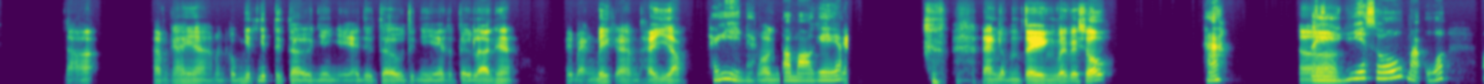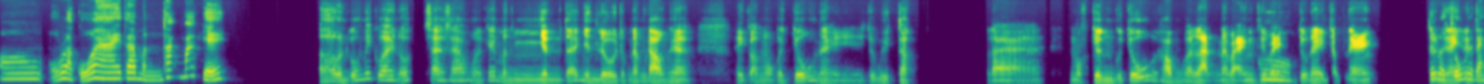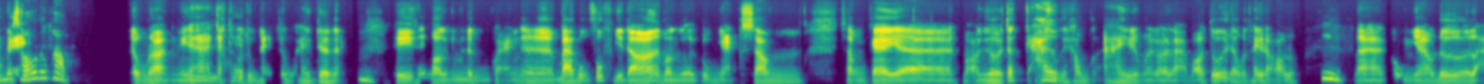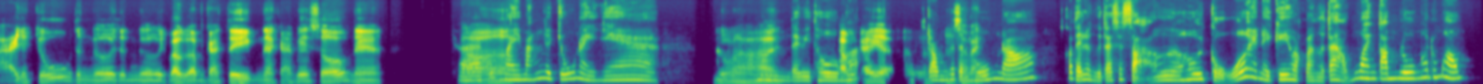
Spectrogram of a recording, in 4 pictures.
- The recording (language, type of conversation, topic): Vietnamese, podcast, Bạn có thể kể một kỷ niệm khiến bạn tự hào về văn hoá của mình không nhỉ?
- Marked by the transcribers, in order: unintelligible speech; chuckle; tapping; other background noise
